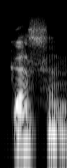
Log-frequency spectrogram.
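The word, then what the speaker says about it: Ghosn: would you call him his name was carlos uh gusson had to pronounce because it spelled geo when ghos n or something anyway he was the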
